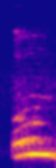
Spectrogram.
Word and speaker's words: ओम: ओम के उच्चारण में खास बात यह है कि ओ बोलने पर मुंह खुलता है, मगर जब हम म बोलते हैं तब मुंह बंद होने के कारण ओम की ध्वनि सूक्ष्म होते होते हृदय और नाभि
